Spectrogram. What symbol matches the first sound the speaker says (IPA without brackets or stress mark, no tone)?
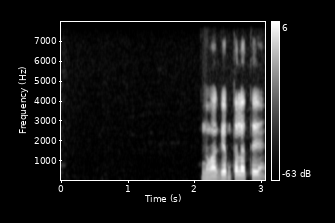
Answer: n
